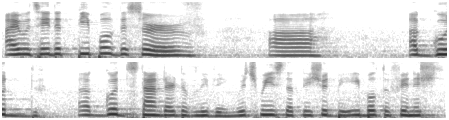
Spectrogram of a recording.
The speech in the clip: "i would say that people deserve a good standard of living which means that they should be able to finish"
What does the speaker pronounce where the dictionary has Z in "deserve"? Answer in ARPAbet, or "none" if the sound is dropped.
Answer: S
